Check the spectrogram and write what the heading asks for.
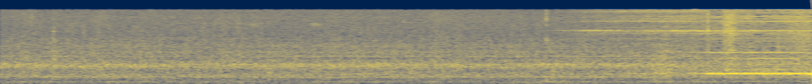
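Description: MDG ICE fog machine with its fluid chamber being pressurized: a faint steady hum, then a steady pitched tone with a thin high whine over it sets in about seven seconds in and grows louder.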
